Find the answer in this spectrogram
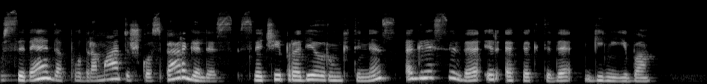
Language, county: Lithuanian, Šiauliai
